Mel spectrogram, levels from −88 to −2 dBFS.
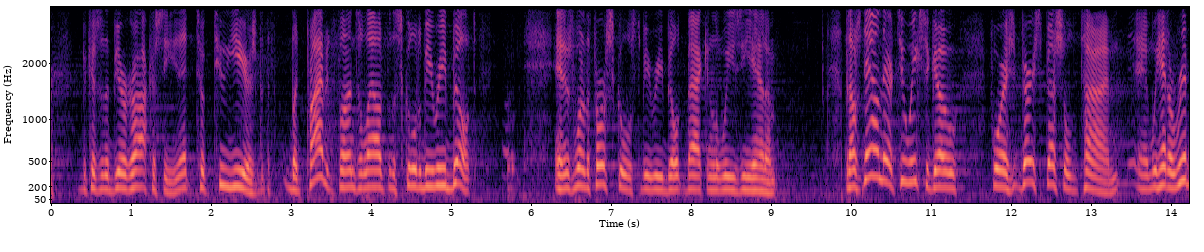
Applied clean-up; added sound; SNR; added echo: none; none; none; none.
